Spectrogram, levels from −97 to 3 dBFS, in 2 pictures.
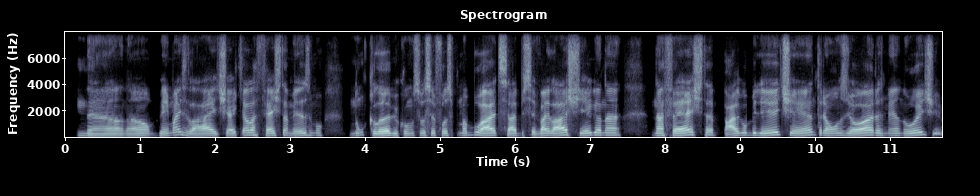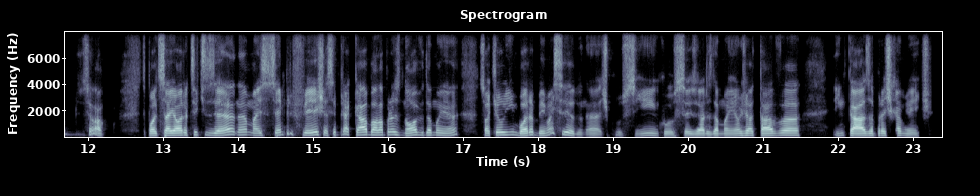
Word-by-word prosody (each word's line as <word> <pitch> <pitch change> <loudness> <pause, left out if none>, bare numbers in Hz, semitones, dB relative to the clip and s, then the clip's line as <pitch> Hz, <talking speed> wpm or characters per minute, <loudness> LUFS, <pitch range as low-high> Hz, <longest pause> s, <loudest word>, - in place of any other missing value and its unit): Não, 135 -2 -5
não, 140 +2 -3
bem 145 +1 -4
mais 190 +2 -4
light, 140 -1 -1
é 140 - +2
aquela 175 +5 -1
festa 160 +3 -2
mesmo 165 +2 -6 0.3
num 155 +4 -10
club 145 +1 +2
como 145 +2 -9
se 150 - -5
você 155 +1 -3
fosse 160 +2 -4
para 170 - -26
uma 165 0 -4
boate, 170 -3 +5
sabe, 145 0 0
você 140 - -3
vai 150 +3 +1
lá 150 +4 +6
chega 175 +3 -1
na 175 -1 -3 0.4
na 165 0 +1
festa, 165 +7 +2
paga 165 +2 +2
o 175 - -3
bilhete, 170 +3 -1
entra 170 +2 -3
23h, 160 +2 +1
00h, 165 - -5 0.2
sei - - -6
lá, - - +3 0.3
você 430 +1 -22
pode 150 0 +3
sair 170 -1 +6
a 170 - +8
hora 175 +1 +4
que - - -15
você 195 - -3
quiser, 180 +3 +2
né, 195 +1 -2
mas 165 -4 -2
sempre 185 +3 -3
fecha, 180 0 +1
sempre 195 - -5
acaba 195 0 +4
lá 190 +1 +3
para 205 0 -2
as 205 - -5
9h, 180 0 -1 0.3
só 165 - -2
que - - -1
eu 190 - +4
ia 195 +1 -5
embora 175 0 +3
bem 155 -3 -4
mais - - -3
cedo 155 - -1
né, 125 +2 -8
tipo - - -9
5h, 140 -2 -6
6h 135 +1 -1
eu 150 - -3
já 165 0 +1
estava 170 +4 +3 0.5
em 160 +2 -13
casa 145 +1 +7
praticamente. 150 -4 -4
160 Hz, 180 wpm, -24 LUFS, 145-180 Hz, 0.5 s, a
